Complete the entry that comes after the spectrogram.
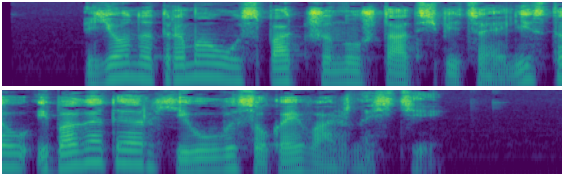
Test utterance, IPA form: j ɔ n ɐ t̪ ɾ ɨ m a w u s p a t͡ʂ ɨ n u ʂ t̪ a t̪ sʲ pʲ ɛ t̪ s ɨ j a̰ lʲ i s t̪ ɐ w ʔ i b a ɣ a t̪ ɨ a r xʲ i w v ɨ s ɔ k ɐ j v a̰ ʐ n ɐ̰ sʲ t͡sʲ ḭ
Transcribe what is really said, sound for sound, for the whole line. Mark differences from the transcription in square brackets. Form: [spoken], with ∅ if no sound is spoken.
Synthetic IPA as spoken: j ɔ n ɐ t̪ ɾ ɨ m a w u s p a t͡ʂ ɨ n u ʂ t̪ a t̪ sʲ pʲ ɛ t̪ s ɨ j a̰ lʲ i s t̪ ɐ w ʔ i b a ɣ a t̪ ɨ a r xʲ i w v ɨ s ɔ k ɐ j v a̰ ʐ n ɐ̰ sʲ t͡sʲ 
